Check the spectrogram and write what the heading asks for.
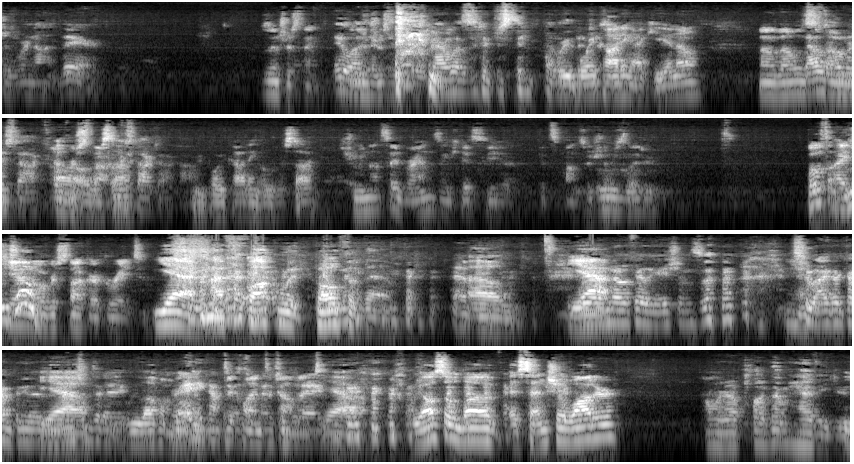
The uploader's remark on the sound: That crispy clean sound you were used to, is not a go for this pod ep.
